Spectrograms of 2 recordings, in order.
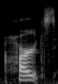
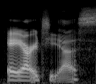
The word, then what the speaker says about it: Harts: I just want to add for people who are searching that it's not Hearts, Hearts, it's Harts.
